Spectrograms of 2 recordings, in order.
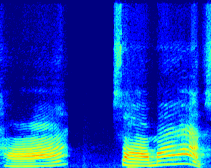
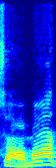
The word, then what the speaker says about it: สามารถ: ออก เสียง นะ คะ สามารถ สามารถ รอ เรือ ไม่ ออก เสียง ใช่ มั้ย อยู่ ตรง กลาง ประพฤติ สระ อิ ไม่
